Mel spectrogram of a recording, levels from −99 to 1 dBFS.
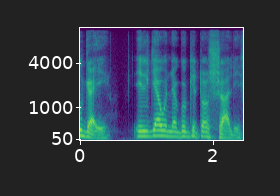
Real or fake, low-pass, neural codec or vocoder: fake; 10.8 kHz; autoencoder, 48 kHz, 32 numbers a frame, DAC-VAE, trained on Japanese speech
